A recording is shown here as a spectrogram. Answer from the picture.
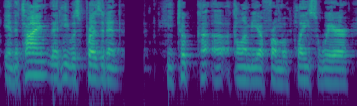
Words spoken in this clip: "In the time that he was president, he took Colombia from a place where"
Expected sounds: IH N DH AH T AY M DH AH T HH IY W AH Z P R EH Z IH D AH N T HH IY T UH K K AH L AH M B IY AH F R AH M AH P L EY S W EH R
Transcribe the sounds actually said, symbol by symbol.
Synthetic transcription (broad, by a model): IH N DH AH T AY M DH AH T HH IY W AH Z P R EH Z IH D AH N T HH IY T UH K K AH L AH M B IY AH F R AH M AH P L EY S W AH R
